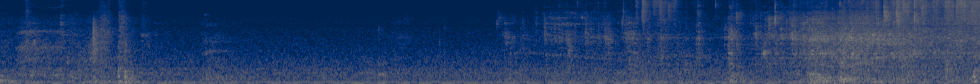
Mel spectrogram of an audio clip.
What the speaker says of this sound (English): I'm gonna turn it on the faucet upstairs on the shower head itself and show you how much pressure we had before.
